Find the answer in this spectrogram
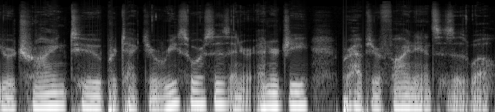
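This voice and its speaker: A man speaks at a fairly quick pace in a dark, mellow, somewhat breathy tone with fairly even intonation. The recording is very clean, with a silent background. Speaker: tarot reader. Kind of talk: tarot card reading.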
